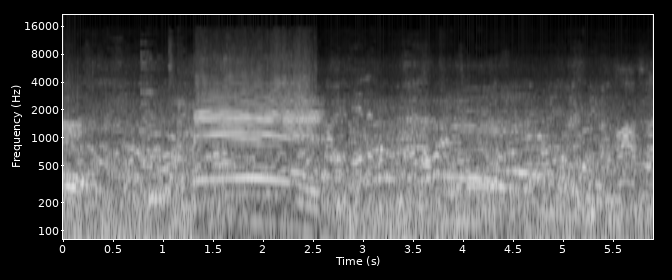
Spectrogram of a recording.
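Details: Sahiwal cattle, young bulls and calves at a cattle market in Faridpur, Bangladesh, on a Tuesday: a loud, drawn-out harmonic moo rising then falling, with market crowd chatter and voices throughout.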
